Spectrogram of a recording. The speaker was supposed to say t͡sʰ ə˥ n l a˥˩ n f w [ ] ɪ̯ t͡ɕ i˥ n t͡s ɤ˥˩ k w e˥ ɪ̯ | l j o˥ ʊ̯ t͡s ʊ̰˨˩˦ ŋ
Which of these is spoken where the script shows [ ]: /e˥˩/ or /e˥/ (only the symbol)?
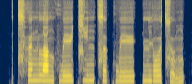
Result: e˥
